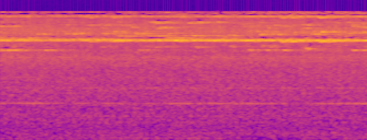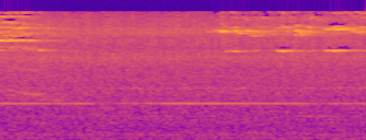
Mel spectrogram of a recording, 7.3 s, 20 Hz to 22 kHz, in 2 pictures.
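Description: N700A-series Shinkansen train moving slowly beside the platform: a steady hiss and hum with a thin high whine that fades out about four seconds in.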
